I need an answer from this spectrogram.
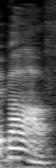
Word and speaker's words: Bath: Yes, you had to pronounce it that way, Bath?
